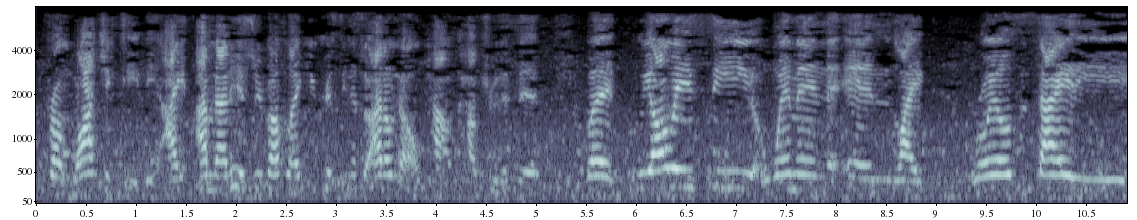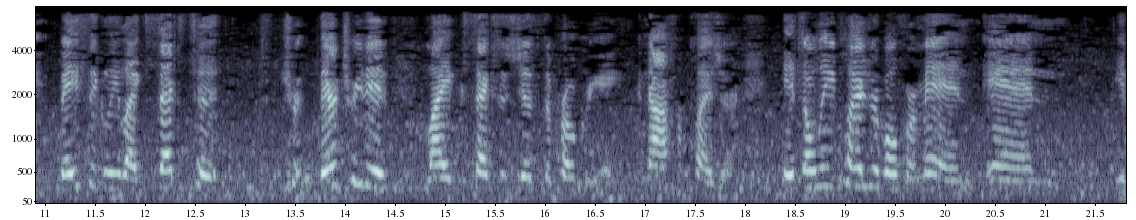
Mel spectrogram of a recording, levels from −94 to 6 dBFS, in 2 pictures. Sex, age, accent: female, 20-39, American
